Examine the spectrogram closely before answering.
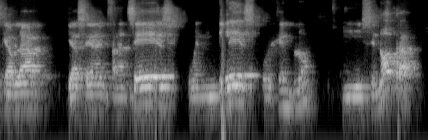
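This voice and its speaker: A man in a Tabasco accent, with very wide pitch swings. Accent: Tabasco accent, noticeable. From Mexico, Tabasco. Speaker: federal congressman. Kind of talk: interview. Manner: reflective.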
